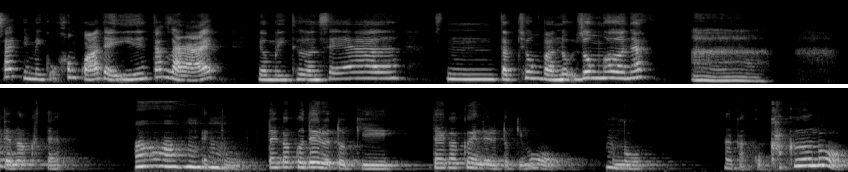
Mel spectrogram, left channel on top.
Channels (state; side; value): different; both; correlation 0.01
